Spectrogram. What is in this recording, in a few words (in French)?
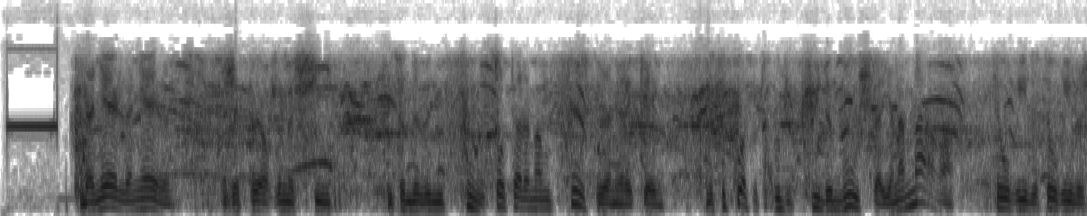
Irak repondeur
